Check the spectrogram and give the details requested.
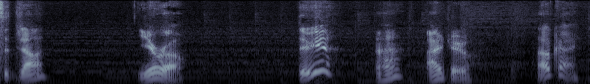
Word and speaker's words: gyro: How do you pronounce it, John? Euro. Do you? I do. Okay. It's not a gyro or nothing.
